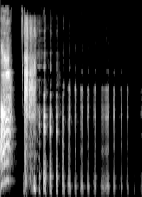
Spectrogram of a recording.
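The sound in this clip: A human voice imitates a duck's quack after a short breathy burst, with a rapid run of many short nasal pulses that slowly get quieter and more spaced out.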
